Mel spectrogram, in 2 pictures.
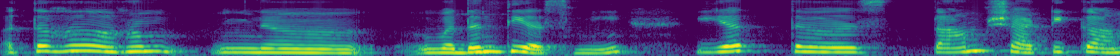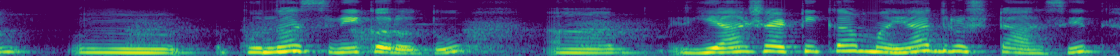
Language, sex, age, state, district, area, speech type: Sanskrit, female, 30-45, Maharashtra, Nagpur, urban, spontaneous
